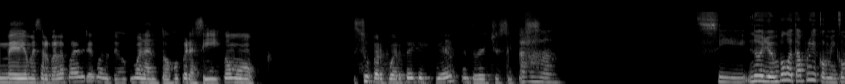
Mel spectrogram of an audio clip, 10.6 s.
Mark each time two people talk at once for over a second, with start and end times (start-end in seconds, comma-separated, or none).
none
